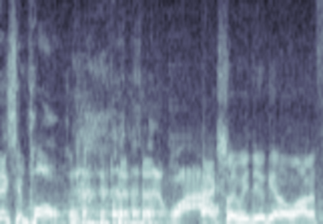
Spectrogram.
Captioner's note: laughter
